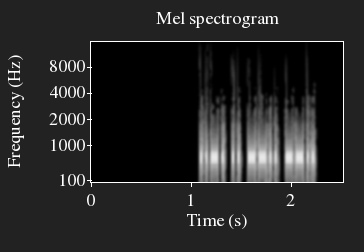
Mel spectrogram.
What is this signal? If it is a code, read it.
Morse code, heard as a keyed tone, about 46 wpm, 700 Hz. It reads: FIZZ
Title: Multi-letter Phonemes Repeated 3x 45wpm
